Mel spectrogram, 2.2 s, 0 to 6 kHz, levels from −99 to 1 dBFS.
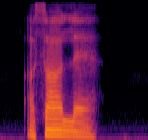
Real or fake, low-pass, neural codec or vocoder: fake; 5.4 kHz; autoencoder, 48 kHz, 128 numbers a frame, DAC-VAE, trained on Japanese speech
